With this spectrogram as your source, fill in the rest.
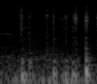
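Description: Someone types a command on a computer keyboard to query a network switch, a quick run of soft, close key clicks at an even pace with no voice over them.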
